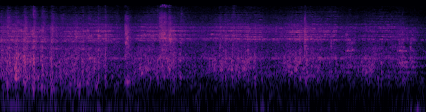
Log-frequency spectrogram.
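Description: Container flatcars of a freight train rolling past, wheels clattering over the rail joints with a few sharp clicks. The noise falls away near the end as the last wagon goes by.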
